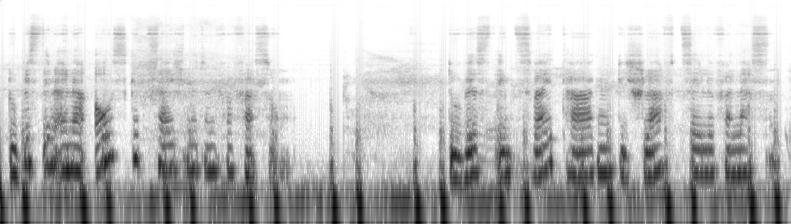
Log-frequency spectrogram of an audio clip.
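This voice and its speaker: A male actor playing a spaceship's wake-up computer in a German radio play, speaking in a soothing, deliberate, instructing way. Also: on the high side, background noise.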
